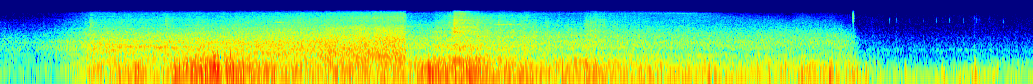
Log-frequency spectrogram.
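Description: Road traffic noise: a rush of vehicle engine and tyre sound that swells up about a second in, holds for several seconds and eases off, then stops abruptly a little before the end.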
